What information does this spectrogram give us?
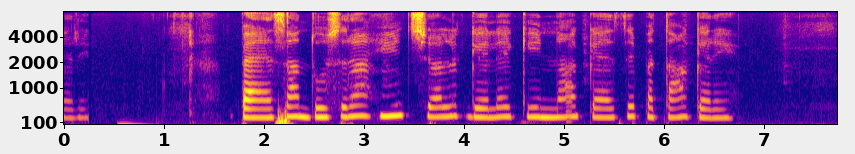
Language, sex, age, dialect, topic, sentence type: Magahi, female, 18-24, Central/Standard, banking, question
